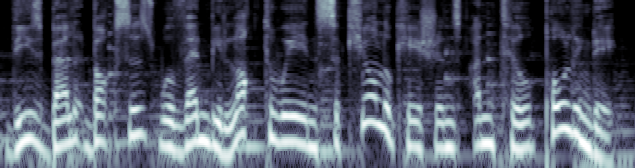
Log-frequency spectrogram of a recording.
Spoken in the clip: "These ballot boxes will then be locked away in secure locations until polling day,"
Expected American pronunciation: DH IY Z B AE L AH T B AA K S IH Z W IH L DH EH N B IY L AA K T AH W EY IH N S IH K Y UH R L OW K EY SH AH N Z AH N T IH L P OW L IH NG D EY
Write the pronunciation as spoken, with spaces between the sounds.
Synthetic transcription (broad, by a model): DH IY Z B AE L AH T B AA K S IH Z W IH L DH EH N B IY L AA K T AH W EY IH N S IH K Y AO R L OW K EY SH AH N Z AH N T IH L P OW L IH NG D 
